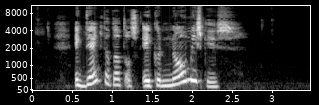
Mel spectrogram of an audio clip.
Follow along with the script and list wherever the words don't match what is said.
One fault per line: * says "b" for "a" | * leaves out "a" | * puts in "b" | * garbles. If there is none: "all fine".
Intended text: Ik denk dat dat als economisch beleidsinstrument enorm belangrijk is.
* leaves out "beleidsinstrument enorm belangrijk"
